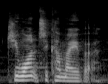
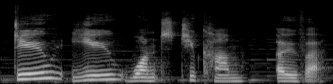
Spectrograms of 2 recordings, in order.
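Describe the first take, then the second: First: It is said with the words linked smoothly. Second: It is said slowly and clearly.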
